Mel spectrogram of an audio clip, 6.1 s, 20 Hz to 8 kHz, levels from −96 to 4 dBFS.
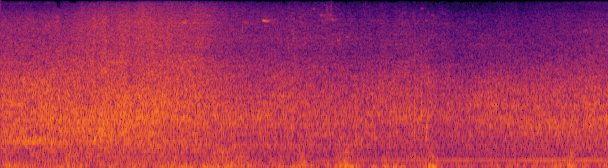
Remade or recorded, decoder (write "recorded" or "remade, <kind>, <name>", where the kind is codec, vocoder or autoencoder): recorded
